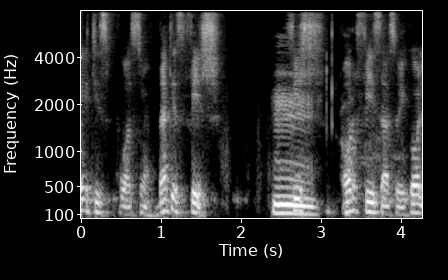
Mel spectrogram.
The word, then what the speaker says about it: poisson: s sound is returned but now it is single s between the words so the sound becomes what said poisson so pronunciation is very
